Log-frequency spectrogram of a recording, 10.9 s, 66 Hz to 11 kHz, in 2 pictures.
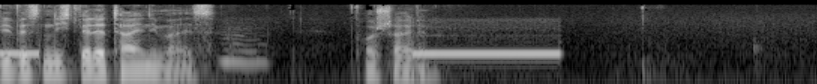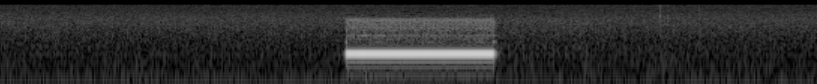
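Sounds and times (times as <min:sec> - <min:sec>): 
speech: 0:00.0 - 0:01.6, 0:02.4 - 0:03.0
telephone line tone while a call is being connected: 0:02.8 - 0:03.8, 0:07.8 - 0:08.8.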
